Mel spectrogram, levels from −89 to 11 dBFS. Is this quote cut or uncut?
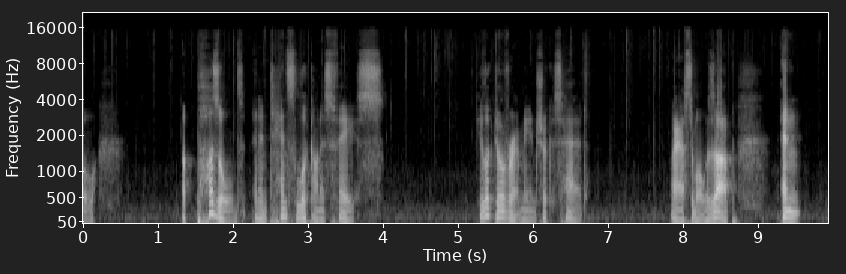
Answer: uncut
